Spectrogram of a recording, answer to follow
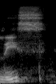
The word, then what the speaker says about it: Lease: so I am lease uh pronounced like lease the house and I am based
